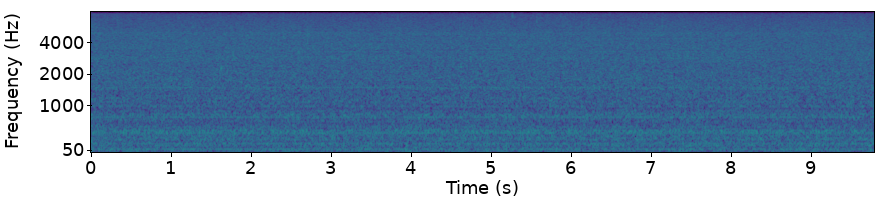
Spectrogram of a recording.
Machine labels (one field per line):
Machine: pump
